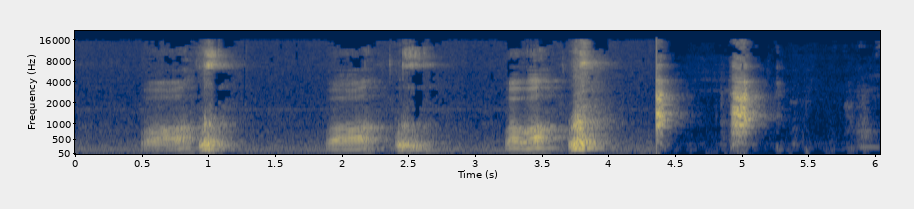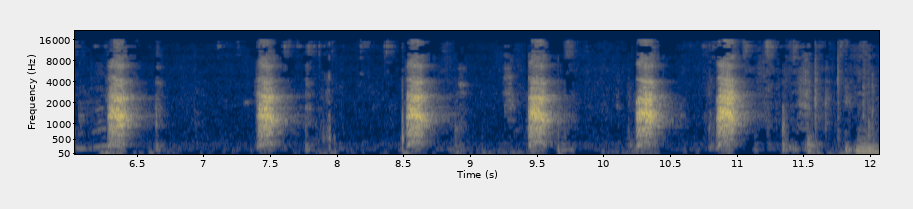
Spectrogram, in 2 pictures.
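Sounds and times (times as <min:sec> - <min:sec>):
small dog barking: 0:03.7 - 0:05.3, 0:06.2 - 0:06.7, 0:07.4 - 0:07.8, 0:08.5 - 0:11.2.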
